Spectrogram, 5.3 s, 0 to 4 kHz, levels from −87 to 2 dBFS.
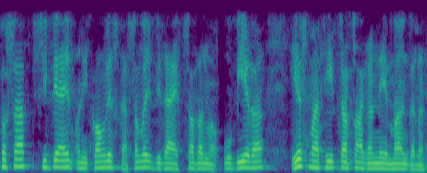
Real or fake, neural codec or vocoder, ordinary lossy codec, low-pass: fake; codec, 16 kHz, 4 kbps, FreqCodec, larger model; AAC, 32 kbps; 3.6 kHz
